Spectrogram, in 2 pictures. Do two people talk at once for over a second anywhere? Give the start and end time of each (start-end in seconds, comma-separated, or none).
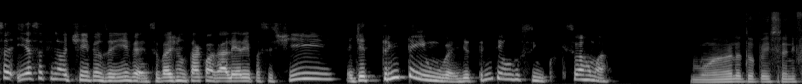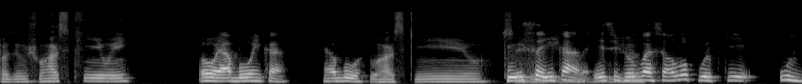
13.0-14.5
